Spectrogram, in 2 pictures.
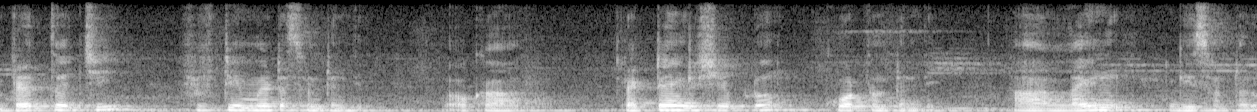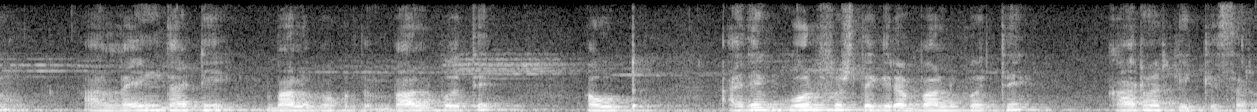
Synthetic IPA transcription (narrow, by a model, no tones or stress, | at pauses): bɾet̪ːʋɐt͡ʃːipʰipʰʈimiːʈɐɾsuɳʈund̪i | ɔ̰kɐ | ɾek̚ʈɐeŋɡleʃeːploːkoːɾʈuɳʈund̪iaːlɐjnɡiːsuɳʈaːɾu | a̰ːlɐjnd̪aːʈibaːlupoːkuɾd̪ṵbaːlupoːt̪eː | ɐwuʈ | ɐ̰d̪e̞ːɡoːlpʰɐsd̪ɐɡːiɾɐbaːlupoːt̪e̞ː | kaːɾnɐɾkikːisaːɾu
